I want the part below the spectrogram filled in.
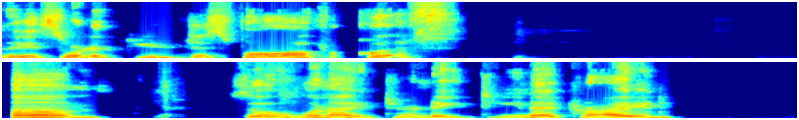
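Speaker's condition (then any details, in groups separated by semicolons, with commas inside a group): Cerebral palsy; non-progressive, will not improve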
